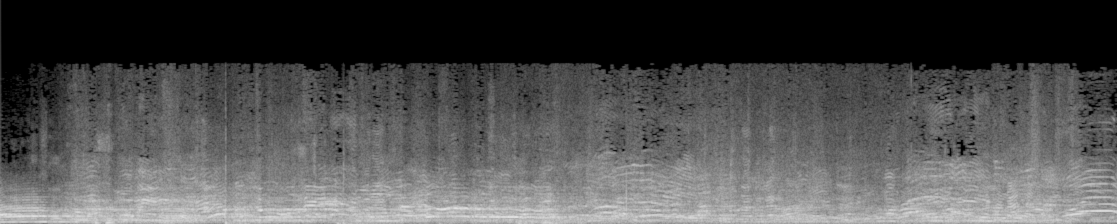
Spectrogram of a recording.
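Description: Children shriek and call out in high voices.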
